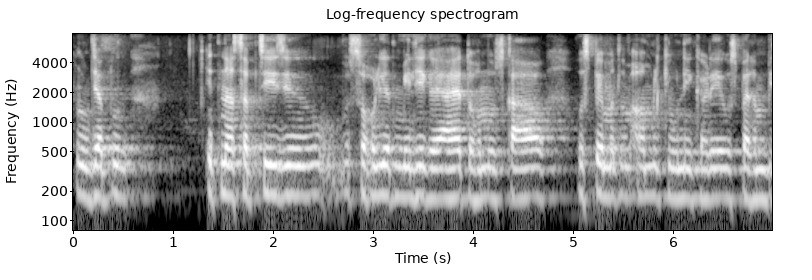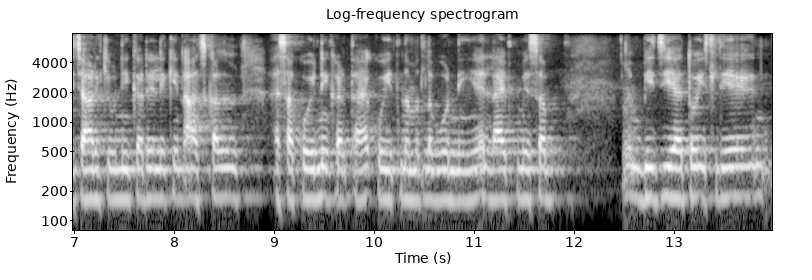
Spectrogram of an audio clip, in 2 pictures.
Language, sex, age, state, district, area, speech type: Hindi, female, 30-45, Bihar, Samastipur, urban, spontaneous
